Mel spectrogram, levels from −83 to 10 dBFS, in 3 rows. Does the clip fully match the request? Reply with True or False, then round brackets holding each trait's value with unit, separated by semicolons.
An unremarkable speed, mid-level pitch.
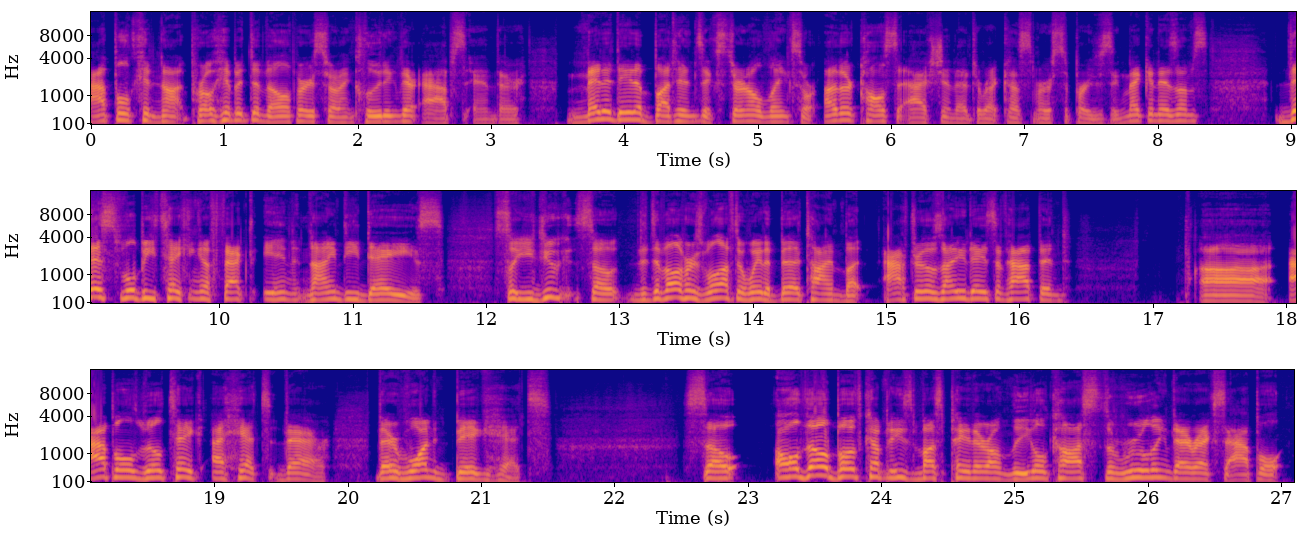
True (175 wpm; 170 Hz)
